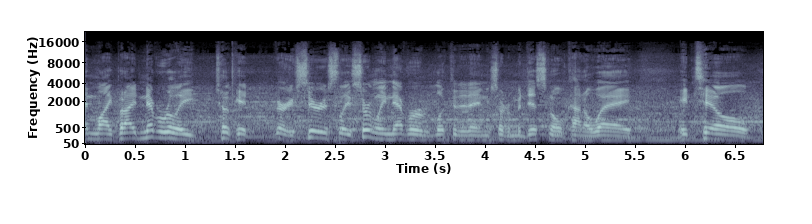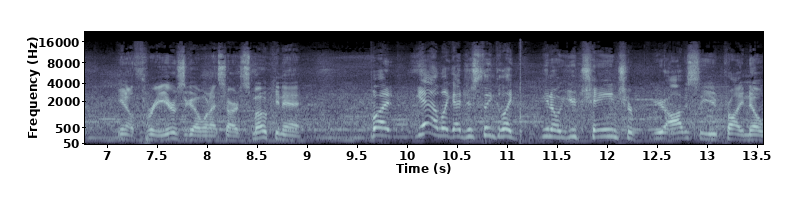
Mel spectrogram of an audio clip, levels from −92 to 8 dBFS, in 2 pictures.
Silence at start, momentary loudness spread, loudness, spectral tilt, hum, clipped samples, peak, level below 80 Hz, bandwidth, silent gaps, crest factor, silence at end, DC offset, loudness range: 0 s; 6 LU; -19 LUFS; -1.5 dB/octave; none; under 0.1%; 0 dBFS; -66 dBFS; 17 kHz; none; 20 dB; 0 s; under 0.1%; 2 LU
